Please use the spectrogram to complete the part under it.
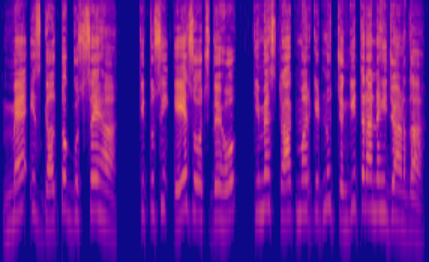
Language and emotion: Punjabi, angry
